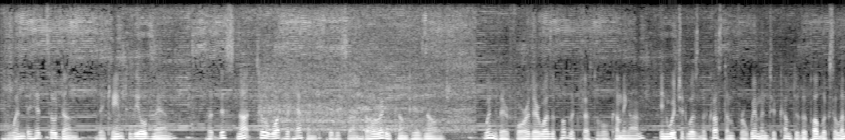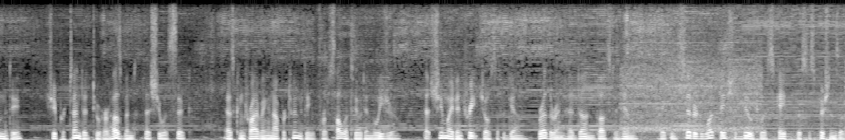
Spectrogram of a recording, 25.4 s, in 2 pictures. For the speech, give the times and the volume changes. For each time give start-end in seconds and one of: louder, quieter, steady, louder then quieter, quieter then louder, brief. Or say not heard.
0.0-25.3 steady.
